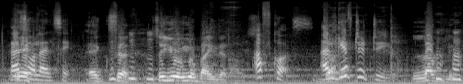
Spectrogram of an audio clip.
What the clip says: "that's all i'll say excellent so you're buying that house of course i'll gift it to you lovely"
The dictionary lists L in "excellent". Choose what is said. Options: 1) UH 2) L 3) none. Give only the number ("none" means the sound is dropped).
3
